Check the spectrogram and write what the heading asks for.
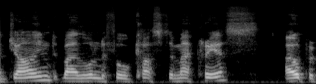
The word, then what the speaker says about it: Makreas: So we are joined by the wonderful Kosta Makreas. I hope I pronounced your surname correct.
